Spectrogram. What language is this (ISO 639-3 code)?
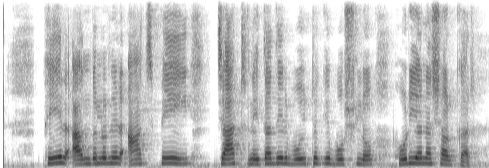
ben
